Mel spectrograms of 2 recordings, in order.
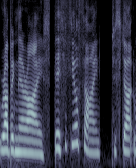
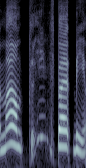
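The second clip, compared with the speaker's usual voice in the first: put-on baby's plea; 5 semitones higher, 4 dB louder, slower than usual. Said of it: "that stage where".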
